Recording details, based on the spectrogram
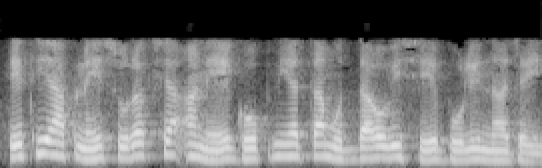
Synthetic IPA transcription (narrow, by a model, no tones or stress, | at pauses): t̪et̪ʰiapɳesuɾəkʃaʔəneɡopnijət̪ːamʊd̪ːaoʋiʃebolinəd͡ʒəje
